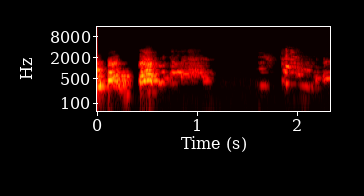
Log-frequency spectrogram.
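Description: Speech only: a voice talking, with a pause of about half a second midway.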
